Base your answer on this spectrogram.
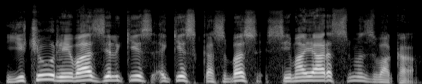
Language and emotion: Kashmiri, neutral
